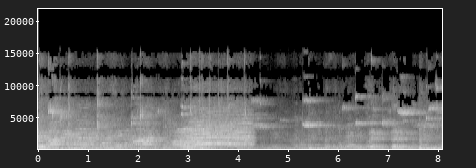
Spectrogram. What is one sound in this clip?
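Sneakers squeak sharply on a wooden floor in a large echoing hall.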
